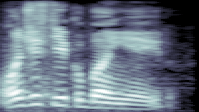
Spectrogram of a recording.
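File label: toilet, Brazilian Portuguese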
